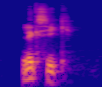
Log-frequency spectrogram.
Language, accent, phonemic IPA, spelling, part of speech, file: French, France, /lɛk.sik/, lexique, noun, LL-Q150 (fra)-lexique.wav
- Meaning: 1. vocabulary; lexicon 2. glossary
